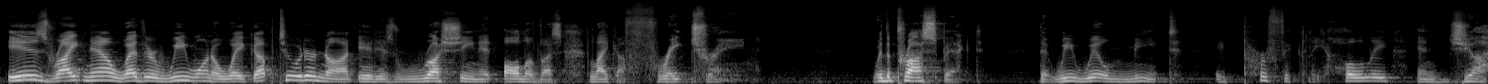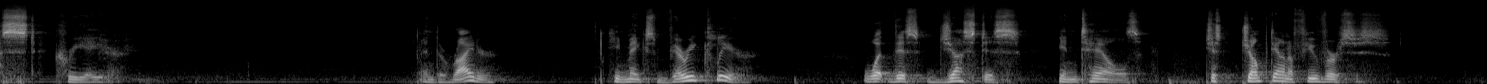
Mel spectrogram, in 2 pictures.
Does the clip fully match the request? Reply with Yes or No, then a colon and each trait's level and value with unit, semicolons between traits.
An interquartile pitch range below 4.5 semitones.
No: average, 5.0 semitones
